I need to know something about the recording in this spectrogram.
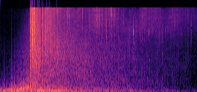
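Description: Cinematic boom sound effect: a low rumble swells into a sharp hit about a third of a second in, which dies away over a couple of seconds.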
